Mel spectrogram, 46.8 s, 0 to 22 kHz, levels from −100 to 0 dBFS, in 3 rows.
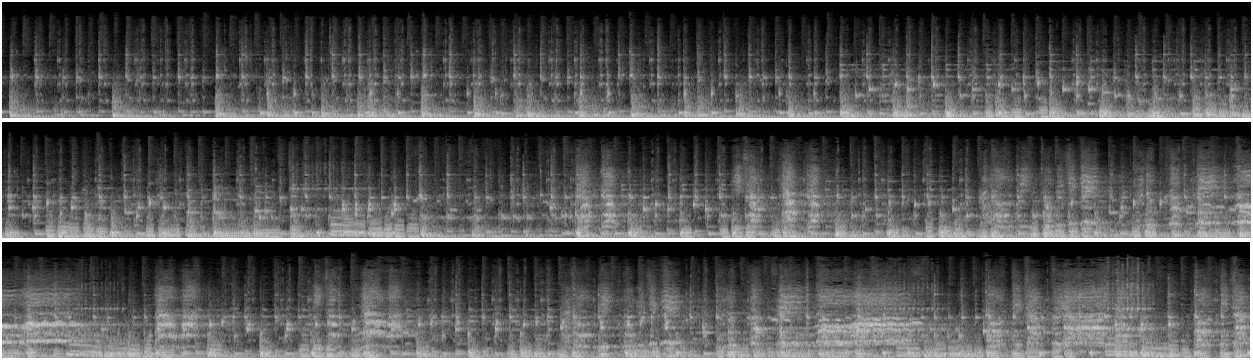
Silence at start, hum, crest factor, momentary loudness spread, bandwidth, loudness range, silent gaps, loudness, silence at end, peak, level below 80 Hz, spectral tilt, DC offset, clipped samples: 0 s; none; 18 dB; 10 LU; 12.5 kHz; 7 LU; none; -29 LUFS; 0 s; -10 dBFS; -36 dBFS; -7 dB/octave; under 0.1%; under 0.1%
